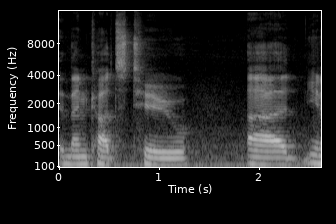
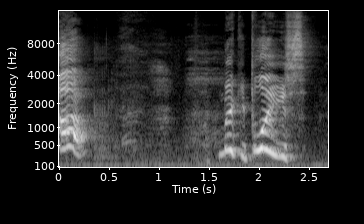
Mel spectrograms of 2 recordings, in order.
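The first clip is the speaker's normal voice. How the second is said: very high, very loud, dopey cartoon dog voice; 13 dB louder than usual. Speaker acting out an exchange, pleading with Mickey: Goofy voice.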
